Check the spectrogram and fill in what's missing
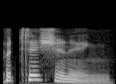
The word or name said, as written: petitioning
